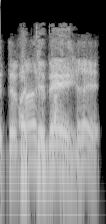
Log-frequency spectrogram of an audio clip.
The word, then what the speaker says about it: demain je partirai: Partirai, yeah, demain je partirai.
